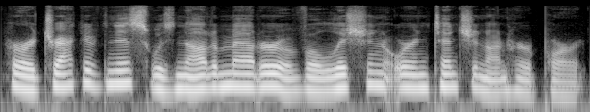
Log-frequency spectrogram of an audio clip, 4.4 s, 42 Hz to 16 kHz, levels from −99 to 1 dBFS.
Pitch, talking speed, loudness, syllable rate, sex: 145 Hz, 175 wpm, -16 LUFS, 5.2 syllables/s, male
